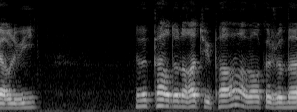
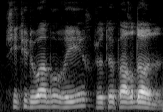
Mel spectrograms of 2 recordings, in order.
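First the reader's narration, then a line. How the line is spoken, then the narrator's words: Plain. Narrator (French): dit-il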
